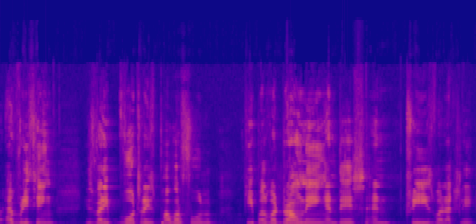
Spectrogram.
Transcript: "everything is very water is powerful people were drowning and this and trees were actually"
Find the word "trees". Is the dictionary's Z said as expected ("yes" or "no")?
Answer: yes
